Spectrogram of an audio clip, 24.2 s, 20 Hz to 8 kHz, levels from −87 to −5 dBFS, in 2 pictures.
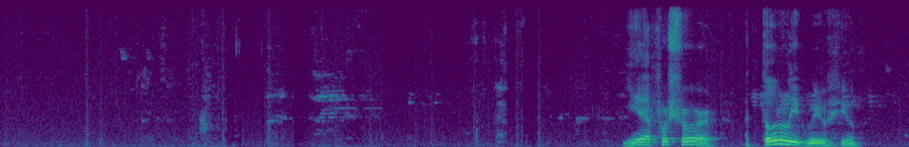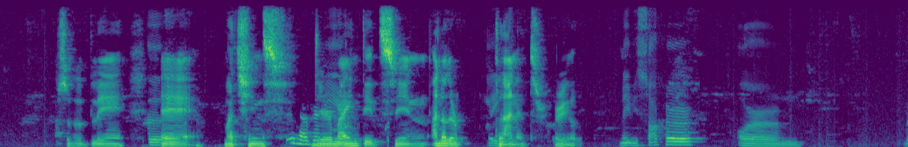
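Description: The room sound behind the speech drops out suddenly at 3.04 to 3.27 s, again from 3.92 to 4.8 s, and briefly at 7.03 to 7.14 s, falling by about 35, 31 and 31 dB, then returning. This is background gated by the echo canceller: while the far side's audio played from the loudspeaker, the canceller pulled the microphone down hard, taking the ambience with it until it released.

From 13.98 to 15.16 s, and again from 15.85 to 20.07 s, the talker's own voice dips and cuts out in pieces, at worst around 40 dB down, for roughly three quarters of a second in the first stretch and about three seconds across the second. This is likely speech suppressed in double talk: with both sides talking at once, the canceller could not tell the near talker from loudspeaker echo and turned both down.

At 23.29 to 23.47 s the background gating returns in a shallower form, a dip of about 20 dB lasting a fraction of a second before the room sound comes back.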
